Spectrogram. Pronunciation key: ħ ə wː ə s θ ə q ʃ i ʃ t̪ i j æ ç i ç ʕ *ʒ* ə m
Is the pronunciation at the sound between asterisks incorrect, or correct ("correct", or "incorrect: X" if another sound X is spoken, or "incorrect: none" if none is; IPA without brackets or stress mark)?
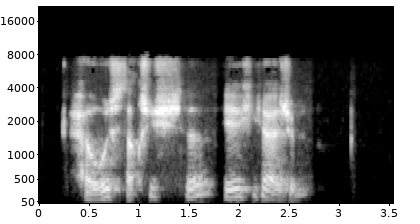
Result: correct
